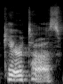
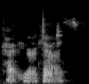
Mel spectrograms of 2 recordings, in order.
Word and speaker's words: Caritas: So Caritas coaching, what is that? Am I pronouncing that correctly? That's right. Caritas, Caritas, either way.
